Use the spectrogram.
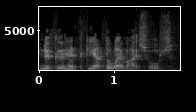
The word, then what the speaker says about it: Nykyhetki ja tulevaisuus: Did you pronounce it like this? Read it to me. Nykyhetki ja tulevaisuus.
